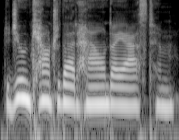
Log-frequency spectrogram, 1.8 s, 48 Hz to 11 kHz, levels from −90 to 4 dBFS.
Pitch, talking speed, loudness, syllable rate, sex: 195 Hz, 265 wpm, -14 LUFS, 6.3 syllables/s, female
